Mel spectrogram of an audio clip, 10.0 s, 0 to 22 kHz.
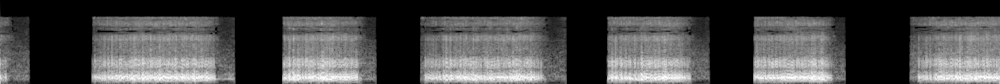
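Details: Dad's snoring, recorded after he fell asleep and played back through the Talking Tom Cat 2 app, which alters the pitch: loud, regular snores, about six in ten seconds, with silent gaps.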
